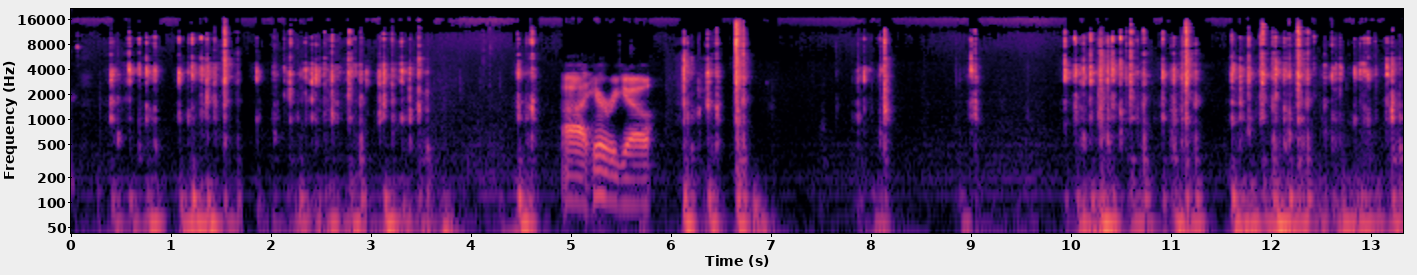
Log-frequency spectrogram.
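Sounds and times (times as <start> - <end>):
typing on a computer keyboard without home-key bumps: 0.3 - 3.6, 6.1 - 6.8, 7.8 - 8.2, 9.9 - 13.3
speech: 4.9 - 5.9.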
